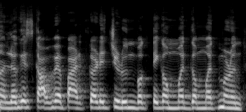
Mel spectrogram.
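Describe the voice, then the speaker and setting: A woman's voice: mid-range voice, little pitch movement, moderate pace, a little mellow. A woman narrating a chatty voice-over review of a TV serial, talking straight to her viewers. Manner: chatty, addresses viewers directly.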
